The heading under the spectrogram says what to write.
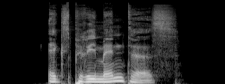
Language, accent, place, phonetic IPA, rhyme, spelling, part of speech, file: German, Germany, Berlin, [ɛkspeʁiˈmɛntəs], -ɛntəs, Experimentes, noun, De-Experimentes.ogg
- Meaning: genitive singular of Experiment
